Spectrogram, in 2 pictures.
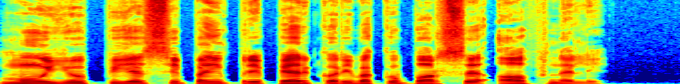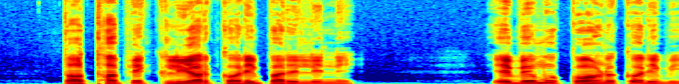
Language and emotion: Odia, sad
